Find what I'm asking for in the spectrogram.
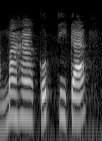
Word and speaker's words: Maha Kothika: tên ngài được đọc là Maha Kothika tận cùng với chữ ca.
